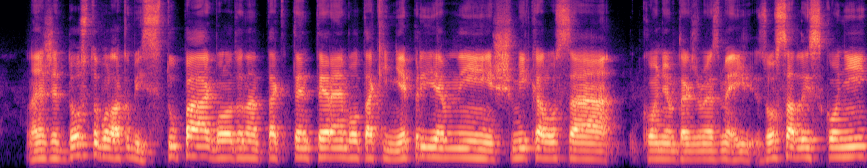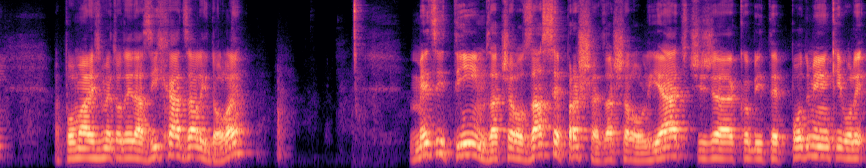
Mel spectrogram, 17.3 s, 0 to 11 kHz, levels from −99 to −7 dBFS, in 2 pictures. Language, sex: Slovak, male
